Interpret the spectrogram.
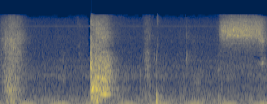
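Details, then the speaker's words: Simulated, not real: a child actor without Tourette syndrome gives short cough and throat-clearing bursts imitating the simple vocal tics of Tourette syndrome: vocal tic (throat clearing/cough). "touret is also characterized by one or more vocal ticks in order for diagnosis to be made including the following grunting or moaning sounds barks tongue clicking sniffs hooting woo throat clearing snorts or"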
